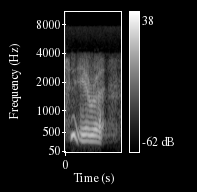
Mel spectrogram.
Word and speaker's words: Ira: I mean, it is spelled Ira, and some people in Belgium call her that, but it's Ira, because the film was originally called The End of an Era.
